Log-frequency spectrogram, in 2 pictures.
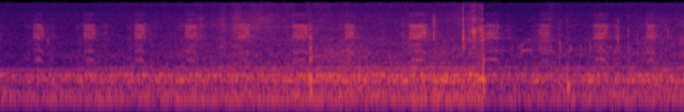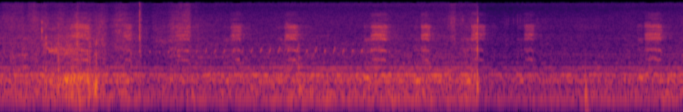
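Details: Squirrel shouting its alarm at an otherwise quiet Buffelshoek Dam, tail flicking with each squeaky-toy note; rapid chattering bursts keep repeating through the whole stretch above a steady low mechanical hum.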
